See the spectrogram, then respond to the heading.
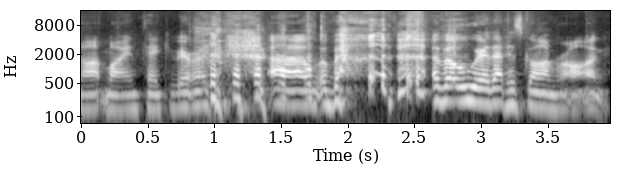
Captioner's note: all laughing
